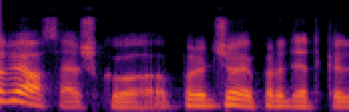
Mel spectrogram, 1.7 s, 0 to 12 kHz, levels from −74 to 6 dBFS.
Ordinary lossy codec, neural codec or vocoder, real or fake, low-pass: Opus, 32 kbps; codec, 16 kHz, about 1 kbps, DyCAST, with the encoder's durations; fake; 7.2 kHz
